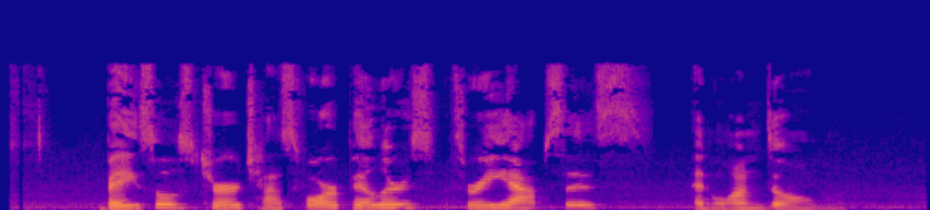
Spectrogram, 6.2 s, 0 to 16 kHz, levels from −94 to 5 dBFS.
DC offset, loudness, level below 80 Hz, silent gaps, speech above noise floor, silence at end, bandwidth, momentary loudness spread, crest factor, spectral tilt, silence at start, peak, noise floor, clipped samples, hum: under 0.1%; -30 LUFS; -82 dBFS; none; 30 dB; 0.6 s; 11.5 kHz; 11 LU; 20 dB; -3.5 dB/octave; 0.65 s; -10 dBFS; -60 dBFS; under 0.1%; none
